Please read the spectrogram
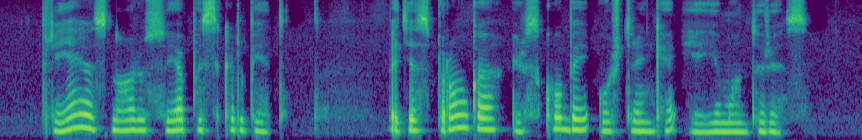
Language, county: Lithuanian, Vilnius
